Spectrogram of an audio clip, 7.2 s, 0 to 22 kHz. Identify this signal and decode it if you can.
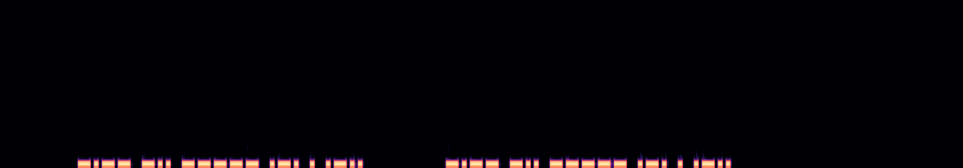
Morse code, heard as a keyed tone, about 40 wpm, 700 Hz. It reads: YD0REL YD0REL
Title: DXCC-100 Call Signs - 6 Characters - Repeated 2x - 40wpm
